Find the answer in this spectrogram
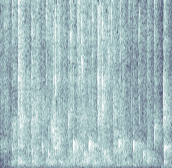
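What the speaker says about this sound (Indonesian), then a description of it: "Tepuk tangan buat Siva." A classroom full of students gives a student a round of applause, with brisk, scattered clapping that is steady and fairly close for a couple of seconds.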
